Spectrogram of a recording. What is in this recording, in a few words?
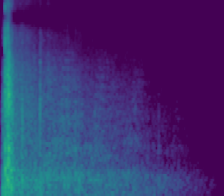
explosion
